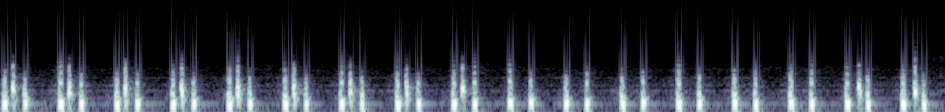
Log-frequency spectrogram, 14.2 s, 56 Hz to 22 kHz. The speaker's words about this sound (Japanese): 8番目の聴診のポイントは、収縮中期のクリック音でありまして、心線部に聴診器を置いて聴診していただきます。ちょうど収縮中期にクリック音が聞こえてきました。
